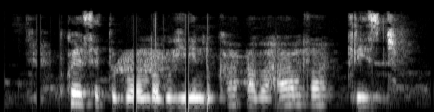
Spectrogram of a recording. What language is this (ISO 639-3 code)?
kin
